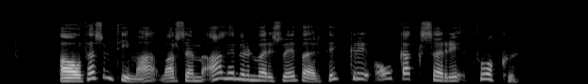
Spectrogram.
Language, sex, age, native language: Icelandic, male, 30-39, Icelandic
